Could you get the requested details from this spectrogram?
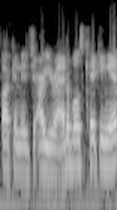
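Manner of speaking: ordinary talk, nothing marked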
